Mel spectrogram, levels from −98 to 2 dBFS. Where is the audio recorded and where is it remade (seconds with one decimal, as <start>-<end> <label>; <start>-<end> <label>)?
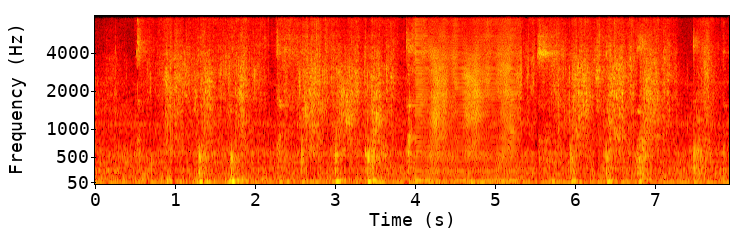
0.0-4.0 recorded; 4.0-5.3 remade; 5.3-7.9 recorded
